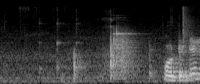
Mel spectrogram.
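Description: A few light clinks of a spoon against a small ceramic jar, one with a short ring, about a second in; a woman starts speaking near the end.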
